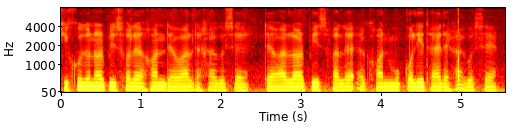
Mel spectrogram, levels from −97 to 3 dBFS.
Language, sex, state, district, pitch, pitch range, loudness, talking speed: Assamese, male, Assam, Hailakandi, 115 Hz, 115-120 Hz, -17 LUFS, 140 wpm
